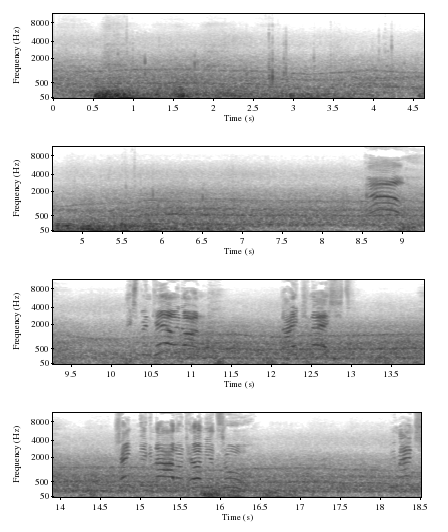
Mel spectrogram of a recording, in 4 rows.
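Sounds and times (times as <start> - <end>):
strong storm wind roaring on a high mountain: 0.0 - 18.5.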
